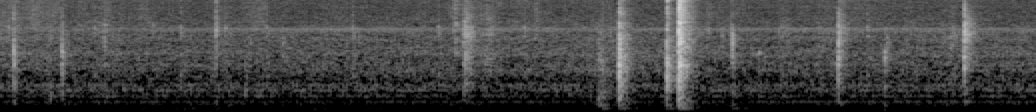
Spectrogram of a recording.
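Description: Small sharp clicks of side cutters snipping component leads on a circuit board and of the board and tools being handled, loudest in a quick cluster about three seconds in, over a faint steady hum.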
